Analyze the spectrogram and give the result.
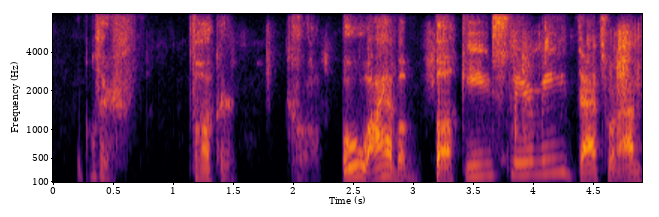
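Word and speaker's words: Buc-ee's: Bucksies? Is that what it's called? It's Bucky's, but it's The one spelled with.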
